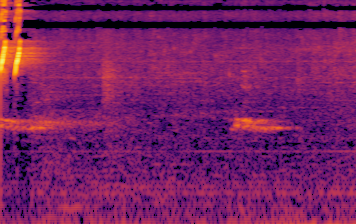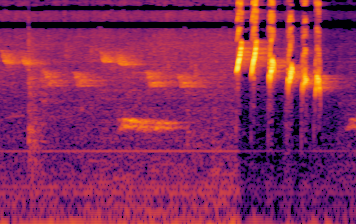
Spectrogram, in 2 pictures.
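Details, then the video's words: Greater green leafbird ready for a contest: scattered high whistles and lower warbles over a steady hum, ending in a fast burst of six loud, sharp downslurred whistles. "Cucak HIJAU siap diajak LOMBA"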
